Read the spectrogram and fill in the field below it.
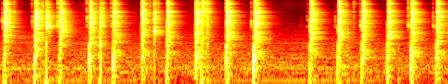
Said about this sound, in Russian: А сложно на ложках научиться играть? Да. Как надо брать? Вот эту ложку надо упереть... Вот в этот палец большой. И положить вот на этот. Вот эту ложку берем под низ и рядом, чтобы она была вот. Чтобы они это, бились.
